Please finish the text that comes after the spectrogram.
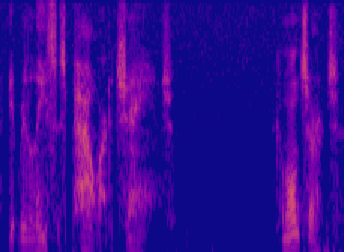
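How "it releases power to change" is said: hushed, very slow whisper; slow right down and whisper. Real, not acted. Preacher landing his point to the church, slow whisper.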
